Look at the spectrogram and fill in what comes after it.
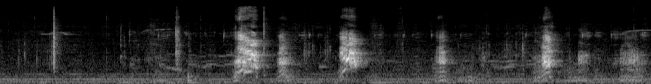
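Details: Six-and-a-half-week-old European Basset Hound puppies romping in play, giving a few loud, rough yaps spaced about a second apart with quieter squeaks between, and a steady background hum.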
